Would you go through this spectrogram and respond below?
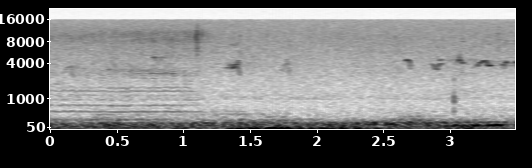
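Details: Bee foraging among strawberry flowers in a strawberry field on 19 June 2011, recorded from 5 cm or closer: a steady droning hum with a clear harmonic tone for about a second, then fading under low rumbling wind or handling noise.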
